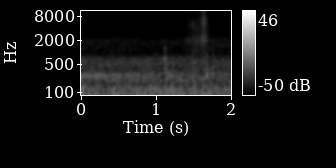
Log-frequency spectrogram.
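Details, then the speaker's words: 2024 Chevrolet Cobalt, 22,000 km, after the shift-interlock ticking repair, idling in Park with brake lightly pressed: only a low steady engine rumble, no ticking, any remaining sound barely noticeable; interlock normal. "Mashinamiz pada turibdi mana. Sal bosamiz to'g'rimizda. Hech qanaqa tiqillash ovozi yo'q."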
